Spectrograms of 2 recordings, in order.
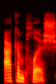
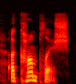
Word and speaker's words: accomplish: It's not accomplish, it's accomplish. Listen to the incorrect mechi versus the correct mechi and abundant versus abundant.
